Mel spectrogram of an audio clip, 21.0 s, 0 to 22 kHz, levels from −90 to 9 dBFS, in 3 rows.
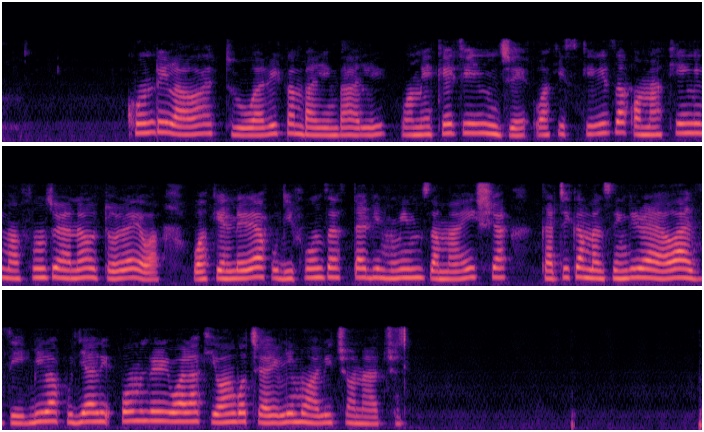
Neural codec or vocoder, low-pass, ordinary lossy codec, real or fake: codec, 16 kHz, 2 kbps, FunCodec, trained on LibriTTS, 25 frames a second; 7.2 kHz; MP3, 96 kbps; fake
